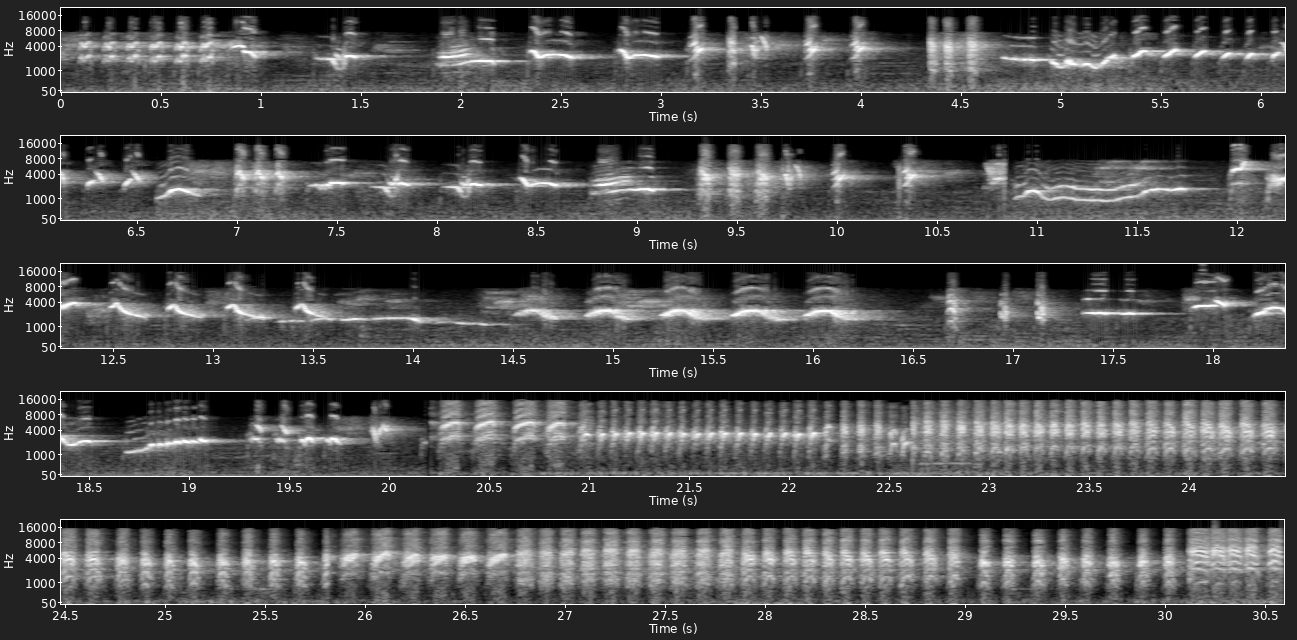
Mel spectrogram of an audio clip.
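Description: Green leafbird (cucak ijo) song: loud, varied whistled phrases and rapid chattering trills, turning into a dense, unbroken chatter about two-thirds of the way in. This is the kind of recording played to condition caged birds and as a lure for trapping.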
